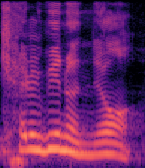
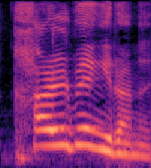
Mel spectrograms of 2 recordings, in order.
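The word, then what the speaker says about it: Calvin: 개혁가 중에 칼빈이 들어보셨죠 그는 칼빈 캘빈은 미국식 발음이에요 원래 그 사람이 프랑스 쪽 출신인데 칼뱅이 이름이에요 사람 다른 사람이 아니에요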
